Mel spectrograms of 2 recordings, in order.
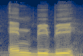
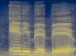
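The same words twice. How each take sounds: First: The letters are named in English. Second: The letters are named in Portuguese.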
